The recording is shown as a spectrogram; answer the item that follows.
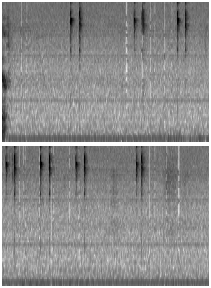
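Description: Computer mouse button clicked repeatedly to step through image frames: about a dozen faint clicks, many in quick pairs, starting about a second and a half in, over a low steady hum.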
